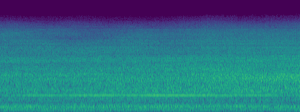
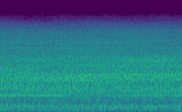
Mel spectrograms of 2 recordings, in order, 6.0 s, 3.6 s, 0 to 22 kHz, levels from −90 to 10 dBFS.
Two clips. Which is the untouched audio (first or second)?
first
